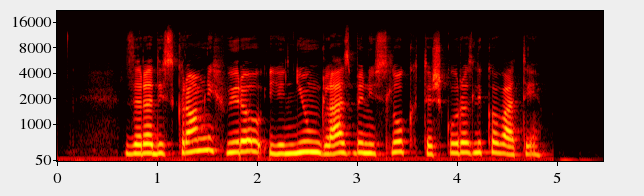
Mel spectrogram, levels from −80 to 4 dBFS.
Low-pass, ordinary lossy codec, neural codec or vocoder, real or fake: 19.8 kHz; none; vocoder, 44.1 kHz, 128 mel bands every 512 samples, BigVGAN v2; fake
